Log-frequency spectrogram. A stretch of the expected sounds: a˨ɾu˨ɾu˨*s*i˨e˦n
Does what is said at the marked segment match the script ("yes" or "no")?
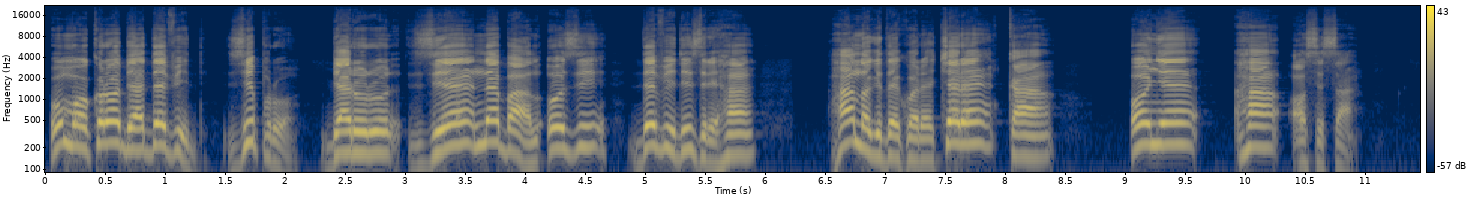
no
